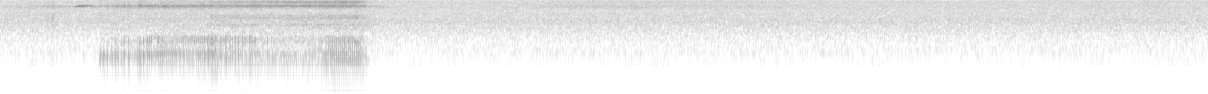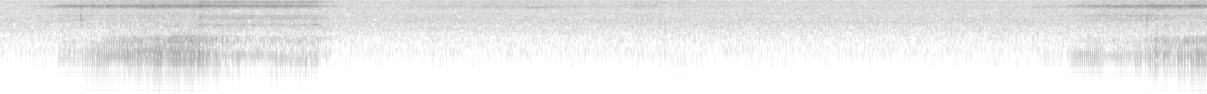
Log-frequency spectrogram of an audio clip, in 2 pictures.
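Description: Rattling snores on each breath in, about five breaths a minute, with quiet pauses between; a sleeping dog snoring loudly.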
